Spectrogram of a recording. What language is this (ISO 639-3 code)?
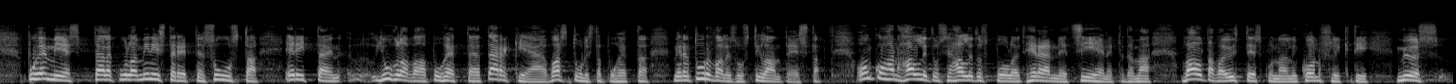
fin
